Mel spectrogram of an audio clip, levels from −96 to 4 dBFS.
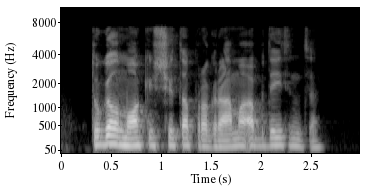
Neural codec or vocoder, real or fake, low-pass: none; real; 7.2 kHz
